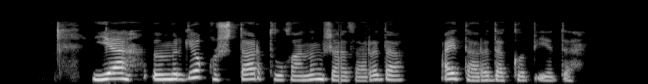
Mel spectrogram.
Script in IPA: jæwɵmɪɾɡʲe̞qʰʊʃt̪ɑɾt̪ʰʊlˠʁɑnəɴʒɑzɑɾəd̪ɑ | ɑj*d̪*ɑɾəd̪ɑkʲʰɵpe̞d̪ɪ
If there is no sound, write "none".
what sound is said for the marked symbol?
t̪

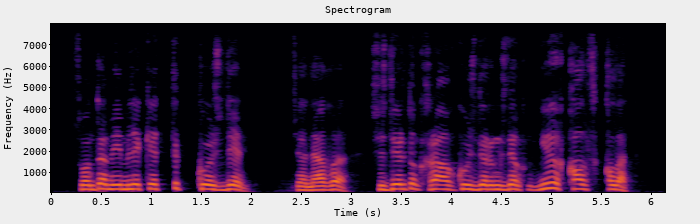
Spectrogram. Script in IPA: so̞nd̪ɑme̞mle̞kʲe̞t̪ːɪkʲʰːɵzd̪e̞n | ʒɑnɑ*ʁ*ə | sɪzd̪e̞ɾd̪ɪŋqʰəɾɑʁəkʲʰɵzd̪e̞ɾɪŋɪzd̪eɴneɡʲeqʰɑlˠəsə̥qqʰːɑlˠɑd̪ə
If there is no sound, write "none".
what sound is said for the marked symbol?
ʁ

